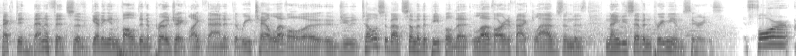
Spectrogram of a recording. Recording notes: At HKFTW. LIVE from Hong Kong FinTech Week.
